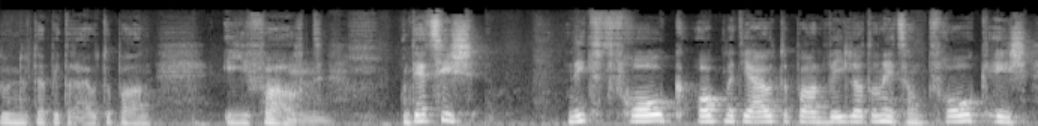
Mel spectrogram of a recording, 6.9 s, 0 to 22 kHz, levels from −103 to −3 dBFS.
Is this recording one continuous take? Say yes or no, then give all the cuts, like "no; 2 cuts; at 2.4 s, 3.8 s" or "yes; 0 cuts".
yes; 0 cuts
